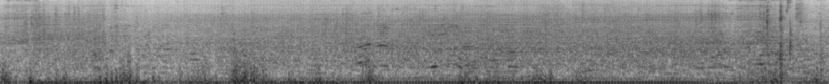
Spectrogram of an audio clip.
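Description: Speedboat engine running at a low, steady idle while the boat docks, cutting out about five seconds in. Voices over it.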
